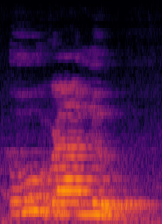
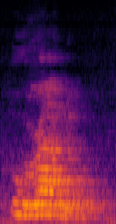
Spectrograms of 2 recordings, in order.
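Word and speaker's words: οὐρανοῦ: Y necesitamos tener cuidado cuando estamos pronunciando esta palabra porque esta letra no se pronuncia P y esta letra no se pronuncia como P chica, sino ro y nu. Entonces decimos uranu, uranu, uranu, uranu.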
